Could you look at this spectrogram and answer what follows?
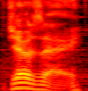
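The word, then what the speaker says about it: José: hear names like this which you may naturally think is pronounced jose but in portuguese is actually said as jose i normally don't mention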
